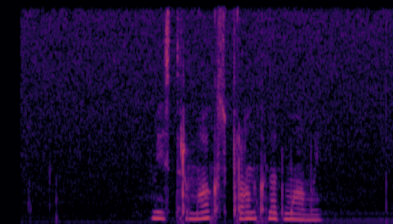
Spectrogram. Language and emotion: Russian, neutral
